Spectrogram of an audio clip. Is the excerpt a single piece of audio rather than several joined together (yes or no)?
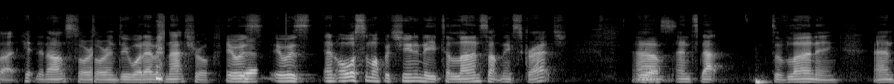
no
